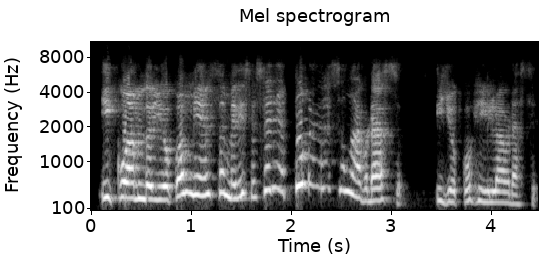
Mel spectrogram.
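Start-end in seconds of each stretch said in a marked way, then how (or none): 1.7-3.2 put-on much higher, childlike plea; voicing the boy. Teacher voicing the boy asking her for a hug, high and pleading. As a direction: ask for a hug like a small child.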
